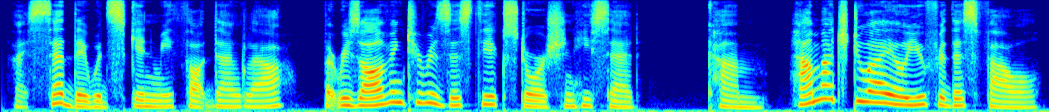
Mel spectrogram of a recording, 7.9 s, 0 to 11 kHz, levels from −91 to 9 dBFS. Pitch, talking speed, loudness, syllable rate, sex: 205 Hz, 200 wpm, -19 LUFS, 4.8 syllables/s, female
